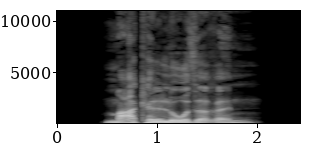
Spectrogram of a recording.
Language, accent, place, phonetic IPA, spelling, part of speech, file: German, Germany, Berlin, [ˈmaːkəlˌloːzəʁən], makelloseren, adjective, De-makelloseren.ogg
- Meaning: inflection of makellos: 1. strong genitive masculine/neuter singular comparative degree 2. weak/mixed genitive/dative all-gender singular comparative degree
